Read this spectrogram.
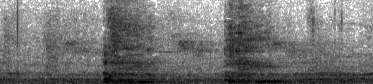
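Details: Fake sneeze made as a school prank while spraying water on students: two short, sharp bursts of forced breath about half a second apart, like coughs or a throat clear. Cough.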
